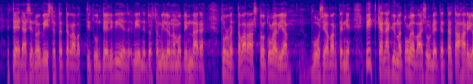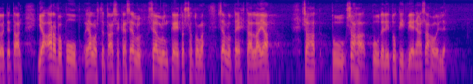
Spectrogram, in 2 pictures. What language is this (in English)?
Finnish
